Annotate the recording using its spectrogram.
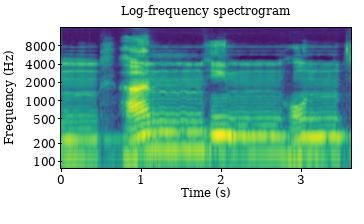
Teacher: ہ گلے سے نکلے گا سختی سے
